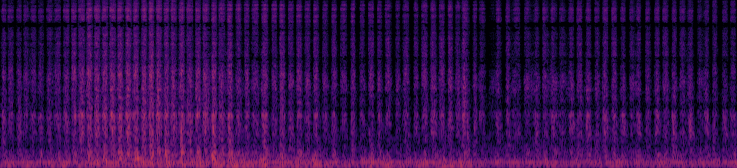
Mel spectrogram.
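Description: A green wooden colored pencil is rubbed back and forth across a printed paper coloring book page, held flat, to shade a bush. The pencil lead makes a continuous, rapid scratchy rasp with broadband hiss and a low rumbling undertone. The sound is loudest in the first few seconds and then eases slightly.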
